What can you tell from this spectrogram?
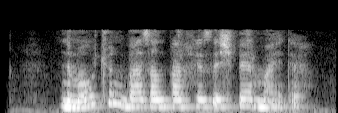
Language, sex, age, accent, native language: Uzbek, female, 25-34, Qashqadaryo, Uzbek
